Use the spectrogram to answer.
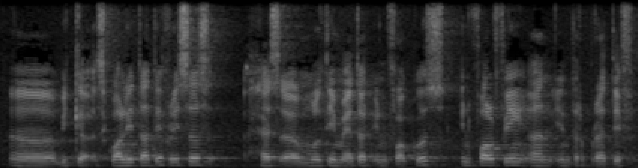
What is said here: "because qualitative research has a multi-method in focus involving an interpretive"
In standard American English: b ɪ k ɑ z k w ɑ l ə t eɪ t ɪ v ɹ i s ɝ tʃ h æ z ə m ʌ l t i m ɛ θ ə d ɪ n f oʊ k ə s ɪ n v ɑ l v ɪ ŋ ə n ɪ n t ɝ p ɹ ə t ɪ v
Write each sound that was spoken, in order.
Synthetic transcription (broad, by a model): b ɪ k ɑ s k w ɑ l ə t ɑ t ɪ f ɹ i s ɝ s h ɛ s ə m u l t i m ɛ t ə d ɪ n f oʊ k ə s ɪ n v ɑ l f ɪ ŋ ə n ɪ n t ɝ p ɹ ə t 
